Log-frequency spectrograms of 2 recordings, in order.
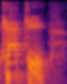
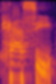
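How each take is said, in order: First: The middle consonant is a k sound. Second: The middle consonant is an s sound. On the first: A small child is saying the name. The speaker calls it wrong. "she couldn't say her name" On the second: An adult is saying the name. The speaker calls it right. "no, baby girl, it's Cassie"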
